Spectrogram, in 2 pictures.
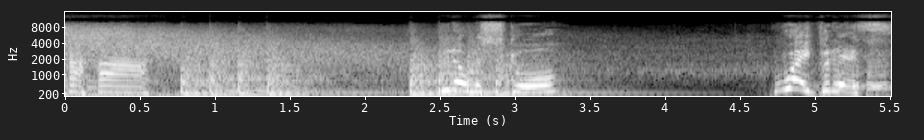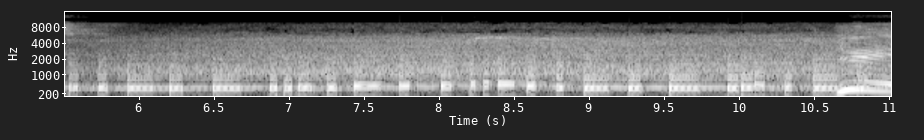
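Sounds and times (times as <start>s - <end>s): electronic dance music: 0.2s - 11.0s.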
